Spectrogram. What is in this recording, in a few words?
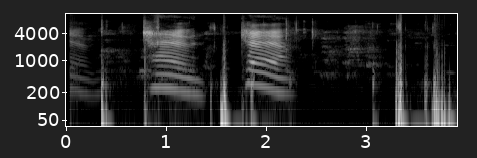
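"can", spoken word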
